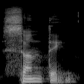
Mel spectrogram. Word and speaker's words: something: cannot say something something I have to close my lips to make the M sound some some something something The Vow is a short uh sound like cup and up some thing use the th with no voice and the vowel e like green beans thing something and we can use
